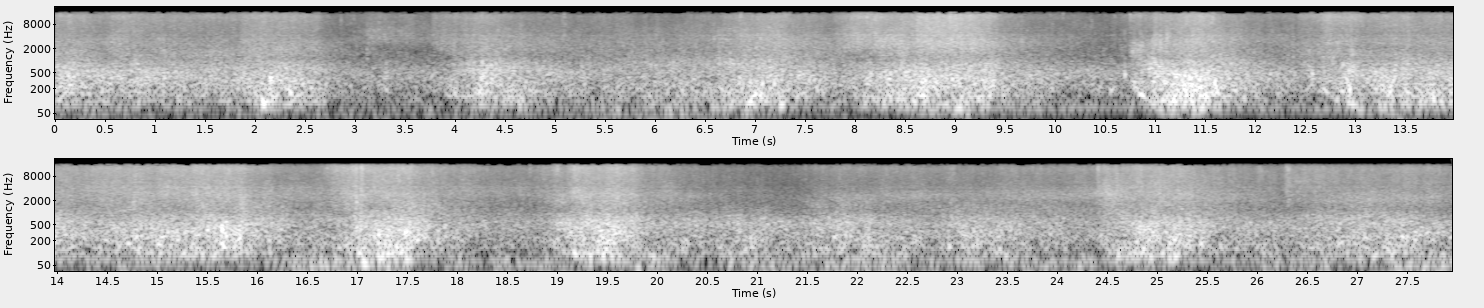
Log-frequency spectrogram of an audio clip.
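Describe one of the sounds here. Water swirls and rushes in muffled swells, heard from underwater.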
